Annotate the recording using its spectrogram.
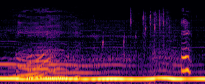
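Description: A long howling note held steadily at one pitch, with short rising glides over it about half a second in.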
